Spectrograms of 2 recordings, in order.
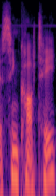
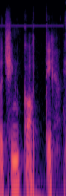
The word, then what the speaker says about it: Cincotti: E poi vabbè, poi ci racconta che ha una family history, gli americani sentono molto questa cosa, anche se poi appunto il suo cognome lo pronuncia giustamente Cincotti e non certo Cincotti.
